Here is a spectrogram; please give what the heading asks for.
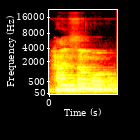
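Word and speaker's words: handsome: ये हैंडसम होता है, हैंडसम नीटी साइलेंट होता है, हैंडसम, ही इज हैंडसम, ही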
